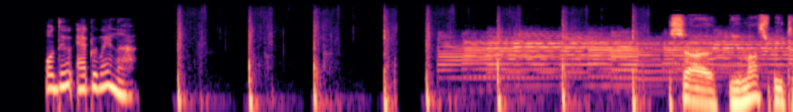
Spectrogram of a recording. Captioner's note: footsteps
